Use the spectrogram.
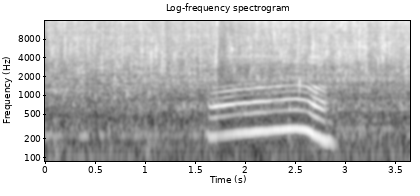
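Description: Spring water flowing down from a mountain water source in a Shan village, a steady close trickle and splash running throughout, with a voice speaking briefly over it midway.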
